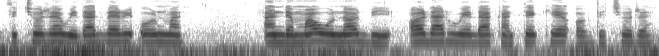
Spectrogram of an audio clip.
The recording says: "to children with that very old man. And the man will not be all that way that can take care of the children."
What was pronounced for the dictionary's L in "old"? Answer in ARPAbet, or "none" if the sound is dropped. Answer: L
